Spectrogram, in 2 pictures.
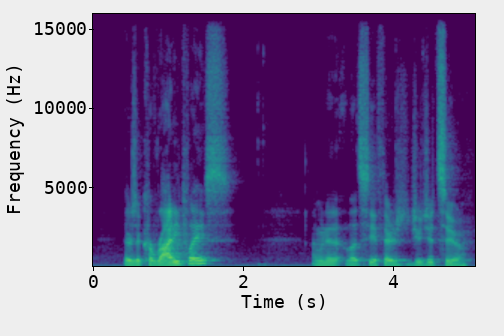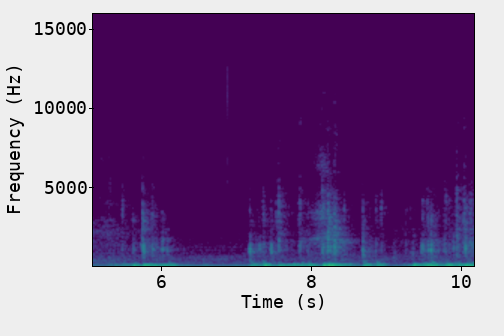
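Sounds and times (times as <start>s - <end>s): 
speech: 0.4s - 1.8s, 2.9s - 5.1s
typing on a computer keyboard: 5.4s - 6.2s, 7.2s - 10.1s.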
